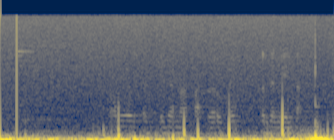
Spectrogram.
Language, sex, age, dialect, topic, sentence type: Marathi, male, 18-24, Standard Marathi, banking, question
